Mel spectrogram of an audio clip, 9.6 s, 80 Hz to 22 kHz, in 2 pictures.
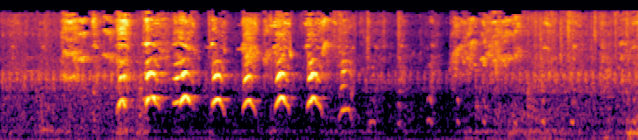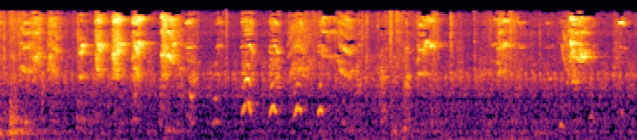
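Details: Belgian Malinois puppies, a litter of one female and five males born July 8, 2022, at a kennel in Santa Rosa, Nueva Ecija, Philippines: about eight high, whiny yelps in a quick even run, then a softer, faster string of whimpers over rustling.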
